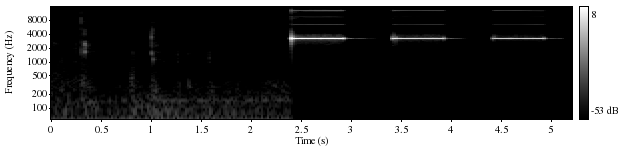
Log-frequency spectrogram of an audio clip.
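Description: Three loud, shrill beeps about a second apart after the test button, clean and even, so this detector's alarm is working properly.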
